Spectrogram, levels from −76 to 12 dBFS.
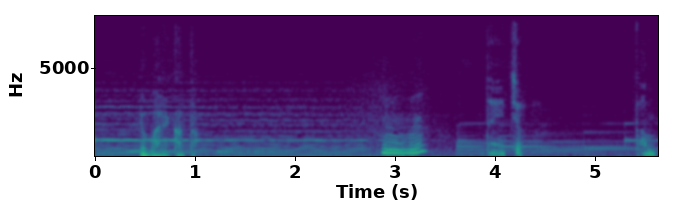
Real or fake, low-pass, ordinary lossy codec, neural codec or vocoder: real; none; none; none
